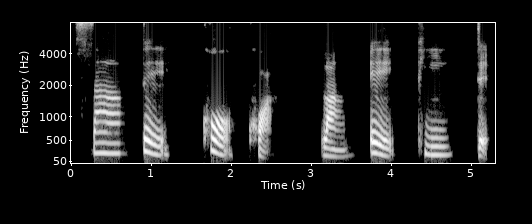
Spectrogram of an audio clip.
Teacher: So the first tone is a high level. The second tone it falls from high to medium. So de and ko it's lower.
